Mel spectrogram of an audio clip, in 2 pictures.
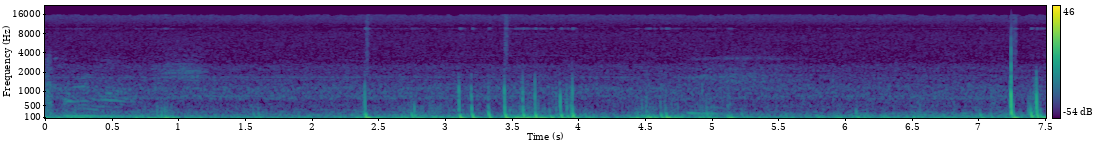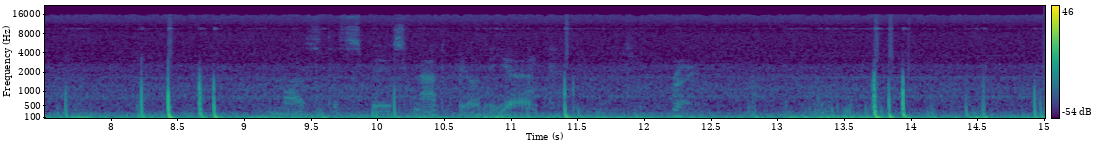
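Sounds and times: car driving rumble inside cabin: 0.0s - 15.0s
sharp knocks and thumps: 2.4s - 5.0s, 7.0s - 9.0s, 12.8s - 15.0s.

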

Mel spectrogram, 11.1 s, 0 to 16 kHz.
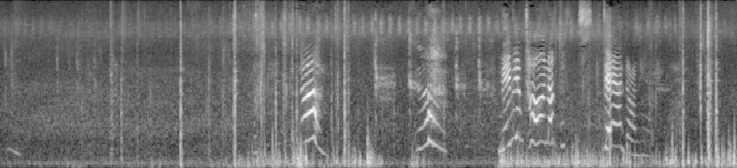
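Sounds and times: girl exclaiming: 3.8s - 5.0s, 6.2s - 6.8s, 7.5s - 9.8s.

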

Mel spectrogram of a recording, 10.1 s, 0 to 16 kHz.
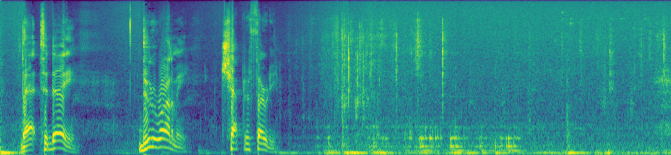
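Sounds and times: pages being leafed through: 4.4s - 10.0s.

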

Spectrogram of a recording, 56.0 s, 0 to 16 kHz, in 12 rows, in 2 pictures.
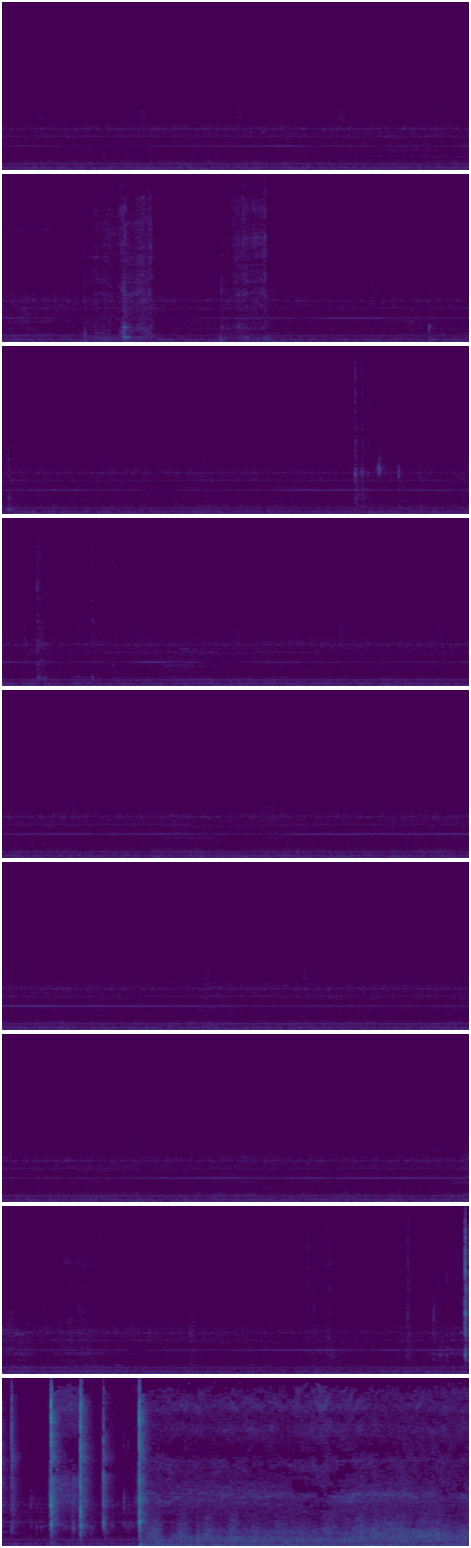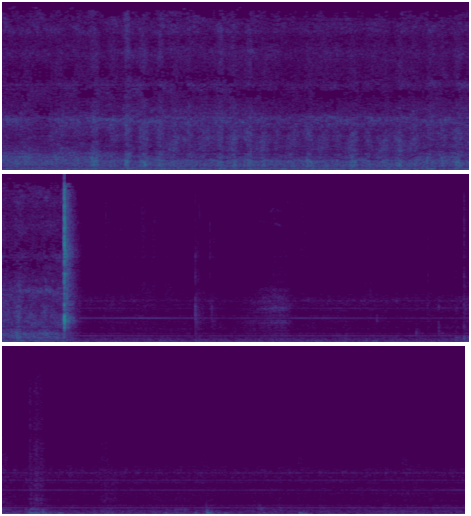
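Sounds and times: air blower rushing: 38.7s - 47.4s.

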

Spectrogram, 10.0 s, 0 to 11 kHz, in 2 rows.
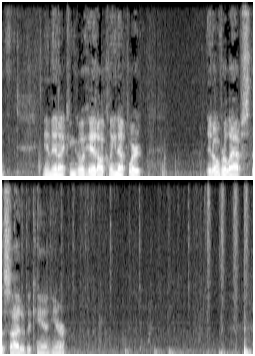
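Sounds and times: eraser rubbing on paper: 5.4s - 10.0s.

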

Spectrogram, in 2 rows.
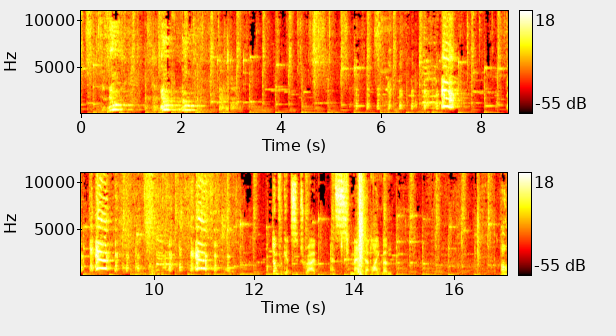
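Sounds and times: background music with steady beat: 0.0s - 17.0s.

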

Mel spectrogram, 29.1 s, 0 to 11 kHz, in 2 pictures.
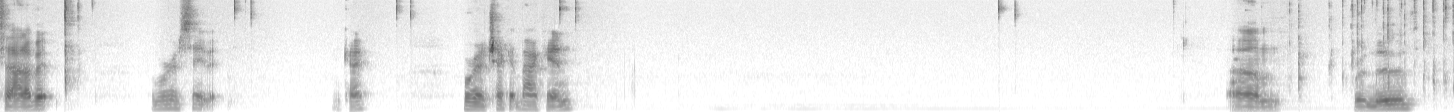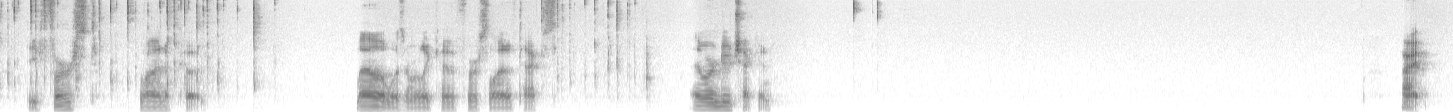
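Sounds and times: computer mouse clicks: 0.6s - 1.0s, 4.0s - 4.2s, 10.0s - 10.2s, 12.8s - 17.4s, 19.9s - 21.1s, 23.0s - 23.4s
faint ticks: 4.0s - 4.2s.

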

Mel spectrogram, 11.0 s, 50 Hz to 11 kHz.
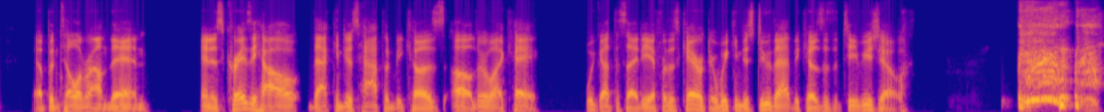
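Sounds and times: man laughing and coughing: 10.2s - 11.0s.

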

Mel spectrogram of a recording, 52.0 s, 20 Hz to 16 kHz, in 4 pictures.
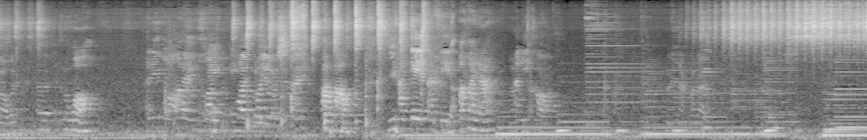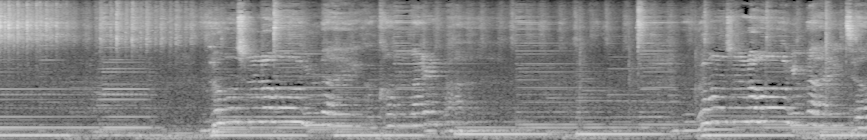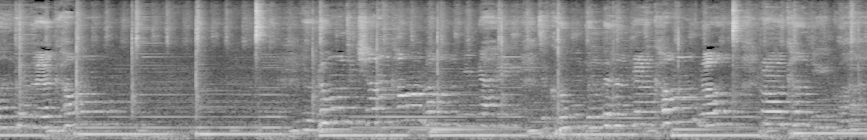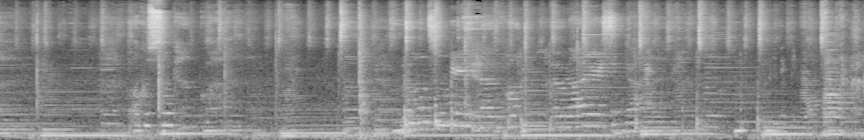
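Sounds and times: acoustic guitar: 0.0s - 51.9s
woman singing: 16.0s - 20.6s, 23.1s - 28.2s, 30.4s - 39.6s, 40.8s - 43.4s, 44.9s - 49.7s.

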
